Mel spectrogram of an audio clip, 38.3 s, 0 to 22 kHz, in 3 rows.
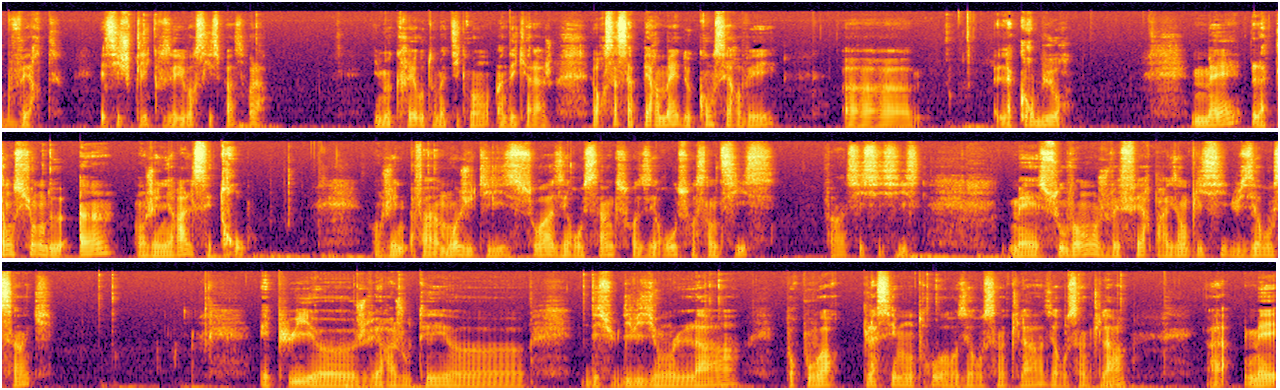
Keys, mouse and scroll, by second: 1.2 click, 2.5-9.4 alt+drag, 13.1 click, 16.9 click, 26.4 click, 29.0-29.4 alt+drag, 31.3 click, 32.5 click, 34.7 click, 36.1 click, 36.6-38.2 alt+drag.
